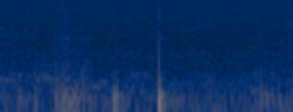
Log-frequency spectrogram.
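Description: Handheld microphone being picked up and handled: three low thumps in quick succession, the last one sharp and the loudest.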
